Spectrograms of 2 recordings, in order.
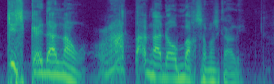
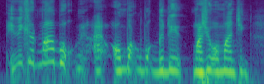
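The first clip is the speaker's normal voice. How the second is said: higher-pitched acted objection; retold complaint, pitched up; incredulous protest; 8 semitones higher, faster than usual. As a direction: protest at a crazy idea.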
